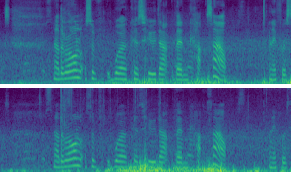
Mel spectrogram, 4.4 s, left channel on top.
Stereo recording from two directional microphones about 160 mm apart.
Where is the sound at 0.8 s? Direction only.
20° left (ahead or behind).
